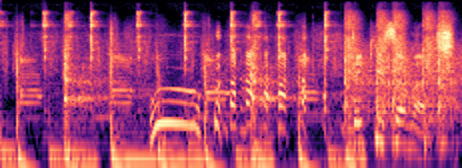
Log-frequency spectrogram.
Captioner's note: laughing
